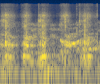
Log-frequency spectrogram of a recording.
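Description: Metal spoon stirring and scraping small black seeds around a dry aluminium pan, as they are roasted over a medium flame: a few irregular rasping strokes.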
